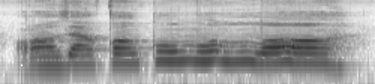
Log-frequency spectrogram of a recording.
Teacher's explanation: Kalimat Allah dibaca tafkhim atau tebal karena didahului dhammah.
